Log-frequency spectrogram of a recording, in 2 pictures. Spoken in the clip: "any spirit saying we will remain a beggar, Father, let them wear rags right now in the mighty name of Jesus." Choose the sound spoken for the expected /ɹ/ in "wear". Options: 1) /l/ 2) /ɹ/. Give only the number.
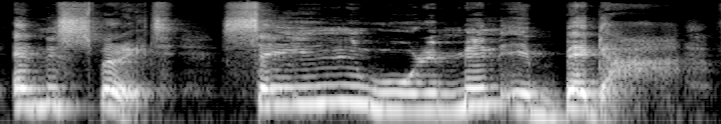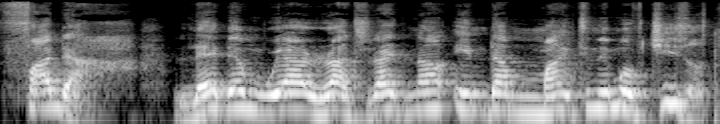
2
